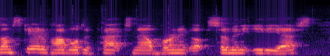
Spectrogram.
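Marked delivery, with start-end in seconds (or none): none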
